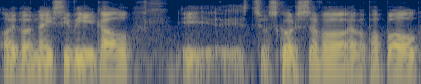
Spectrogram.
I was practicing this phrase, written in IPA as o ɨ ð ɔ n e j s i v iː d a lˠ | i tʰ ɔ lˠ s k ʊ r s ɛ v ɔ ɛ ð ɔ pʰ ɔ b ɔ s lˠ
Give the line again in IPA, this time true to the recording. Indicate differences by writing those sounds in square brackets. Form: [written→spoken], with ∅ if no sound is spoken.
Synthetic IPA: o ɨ ð ɔ n e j s i v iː [d→ɡ] a lˠ | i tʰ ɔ [lˠ→∅] s k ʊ r s ɛ v ɔ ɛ [ð→v] ɔ pʰ ɔ b ɔ [s→∅] lˠ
